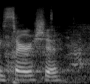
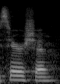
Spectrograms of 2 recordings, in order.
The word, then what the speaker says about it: Saoirse: I say Saoirse, but a lot of people in Ireland say, no, it's actually Saoirse. I think you're saying that wrong. So I don't know. I'm going to say Saoirse.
